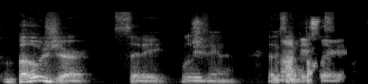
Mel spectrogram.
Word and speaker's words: Bossier: Oh, it's pronounced Boer City, Louisiana. Obviously B O S I E R. Bojer City, Louisiana.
